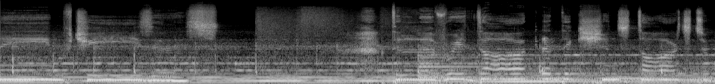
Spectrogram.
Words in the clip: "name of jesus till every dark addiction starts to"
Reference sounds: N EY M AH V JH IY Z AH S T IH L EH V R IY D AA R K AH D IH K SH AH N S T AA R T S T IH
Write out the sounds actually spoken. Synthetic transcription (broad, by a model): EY M AH V JH IY Z AH S T IH L EH V R IY D AA R K AH D IH K SH AH N S T AA R T S T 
